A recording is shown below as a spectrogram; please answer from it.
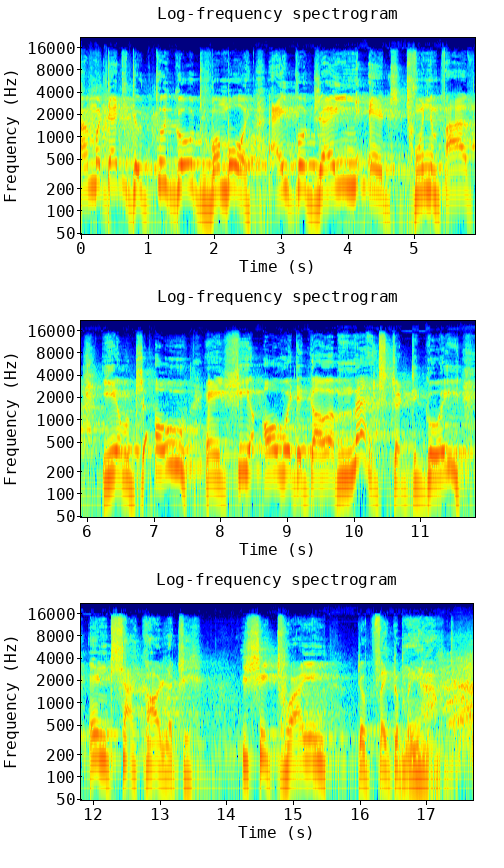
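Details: Adult man with lifelong cerebral palsy; speech dramatically affected by the disability; dysarthria due to cerebral palsy.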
